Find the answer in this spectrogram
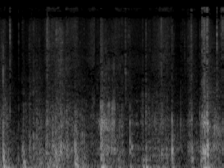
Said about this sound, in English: Sorry, I grabbed the worst pair of scissors I have here and it's not gonna do a very good job.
